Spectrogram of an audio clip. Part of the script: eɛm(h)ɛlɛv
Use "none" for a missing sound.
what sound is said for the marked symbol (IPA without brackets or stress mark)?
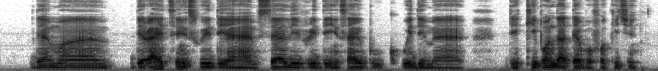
s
